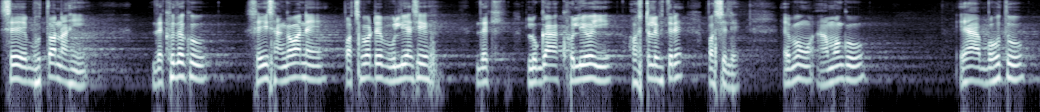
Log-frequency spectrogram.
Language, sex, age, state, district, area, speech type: Odia, male, 30-45, Odisha, Dhenkanal, rural, spontaneous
